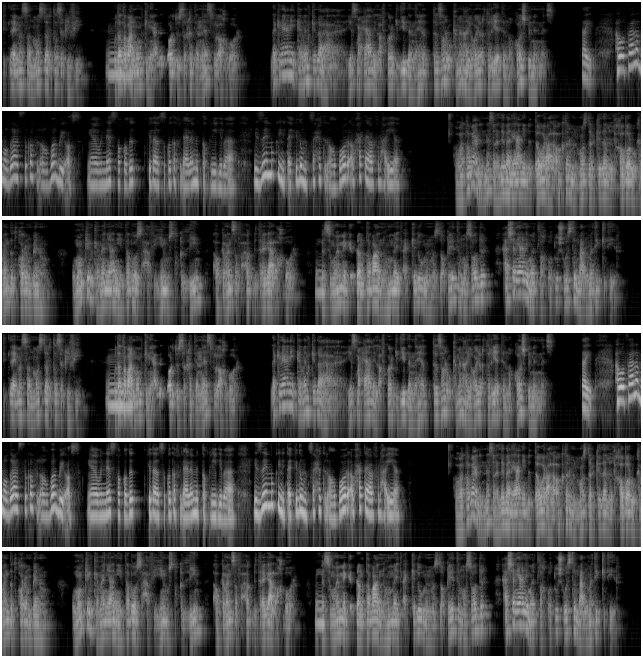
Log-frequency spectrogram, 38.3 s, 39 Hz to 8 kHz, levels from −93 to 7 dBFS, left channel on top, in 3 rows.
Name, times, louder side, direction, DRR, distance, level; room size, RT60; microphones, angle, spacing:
voice 1, 0.0-1.5 2.2-4.7 5.4-11.0 21.8-26.5 27.0-29.5 29.8-31.4 31.9-35.2 35.6-37.4 37.7-37.8, right 1 dB, 35° right, 1.2 m, -35 dB
voice 2, 2.1-2.6 11.6-15.4 15.7-20.7 31.8-32.1, right 6 dB, 75° right, 0.4 m, -30 dB
6.7 x 4.3 x 6.4 m
head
